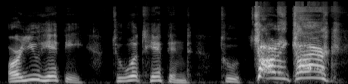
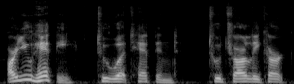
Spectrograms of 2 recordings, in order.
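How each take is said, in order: First: The last words are shouted much louder. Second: The last words are at normal volume.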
